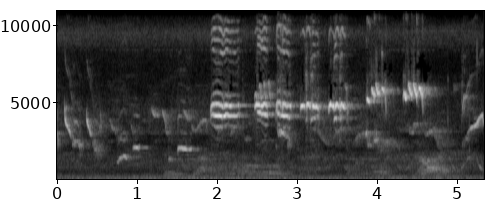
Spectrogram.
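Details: Oriental magpie-robin delivering cricket-imitation song: falling and rising whistles at first, then a series of loud, harsh, ringing chirps in close succession, ending with upslurred notes.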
